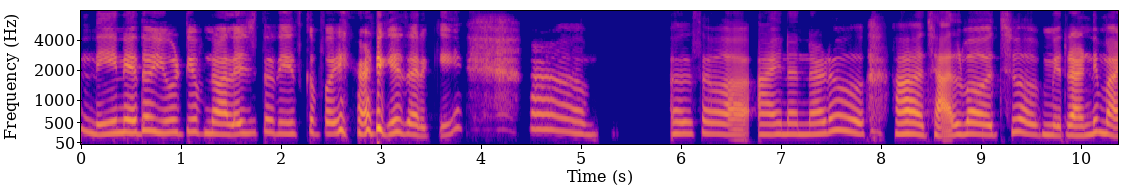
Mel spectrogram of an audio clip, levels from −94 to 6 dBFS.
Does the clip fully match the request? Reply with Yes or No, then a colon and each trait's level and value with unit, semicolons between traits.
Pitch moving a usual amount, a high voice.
Yes: average, 3.0 semitones; very high, 250 Hz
